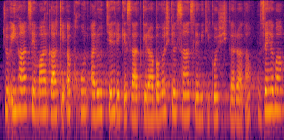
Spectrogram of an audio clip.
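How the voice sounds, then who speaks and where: Woman reading a novel, warm tone, long reverb. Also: a little high. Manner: reads all characters in her own voice. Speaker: narrator. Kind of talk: novel read aloud.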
